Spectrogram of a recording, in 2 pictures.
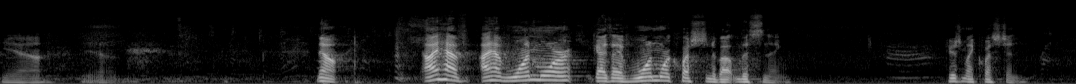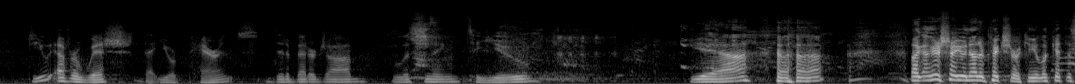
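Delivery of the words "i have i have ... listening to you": ordinary delivery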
